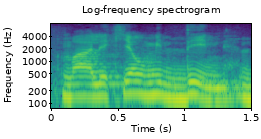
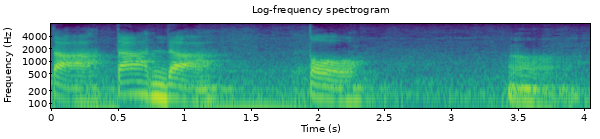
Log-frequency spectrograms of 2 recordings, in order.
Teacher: Kok sebenarnya da tu di ni Malik Yaumiddin. Da tu di gigi. Gigi atas.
